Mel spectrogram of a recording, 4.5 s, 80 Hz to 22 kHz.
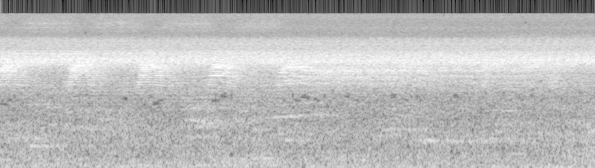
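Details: Brief stretch of cicadas in the Mokgye pine grove, Cheongsong, recorded with a Panasonic LUMIX GX9: an unbroken, piercing high buzz with gentle wavering swells.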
